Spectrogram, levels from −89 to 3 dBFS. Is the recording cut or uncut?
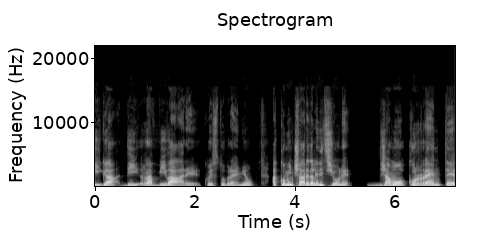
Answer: uncut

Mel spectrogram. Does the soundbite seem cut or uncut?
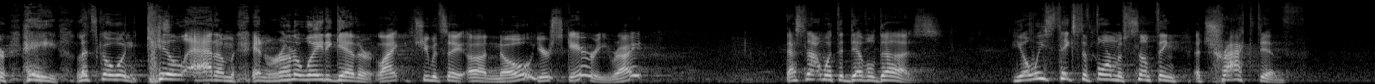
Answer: uncut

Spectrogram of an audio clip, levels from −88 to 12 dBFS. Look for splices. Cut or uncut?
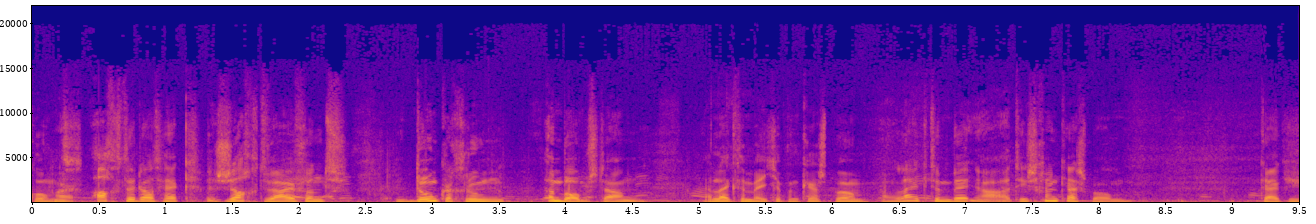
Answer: cut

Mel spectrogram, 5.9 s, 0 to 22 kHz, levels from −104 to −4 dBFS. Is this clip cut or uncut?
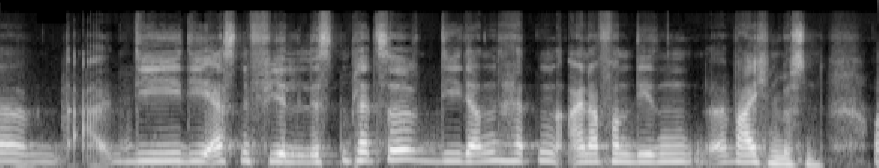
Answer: uncut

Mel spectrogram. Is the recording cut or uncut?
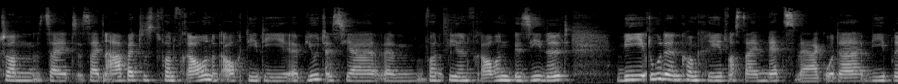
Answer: cut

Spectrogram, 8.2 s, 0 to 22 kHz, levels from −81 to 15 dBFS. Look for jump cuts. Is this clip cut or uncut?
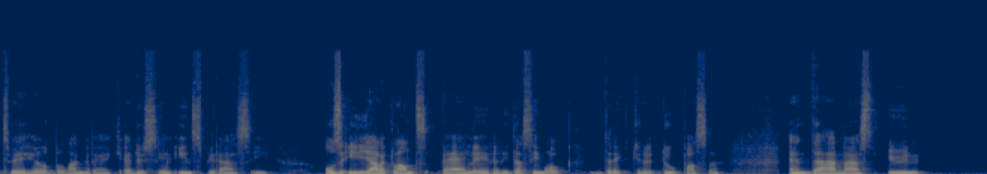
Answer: cut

